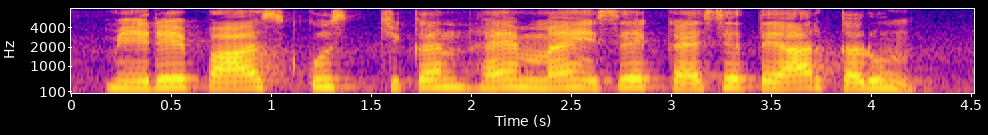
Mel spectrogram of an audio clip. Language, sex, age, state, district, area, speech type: Urdu, female, 18-30, Uttar Pradesh, Shahjahanpur, urban, read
